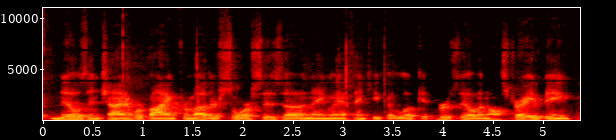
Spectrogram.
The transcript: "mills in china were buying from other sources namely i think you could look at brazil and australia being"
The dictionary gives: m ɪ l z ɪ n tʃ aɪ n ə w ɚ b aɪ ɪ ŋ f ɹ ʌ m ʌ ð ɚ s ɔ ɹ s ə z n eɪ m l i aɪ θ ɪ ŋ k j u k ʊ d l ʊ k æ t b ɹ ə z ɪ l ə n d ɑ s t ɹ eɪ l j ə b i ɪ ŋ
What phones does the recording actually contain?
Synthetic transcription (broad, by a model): m ɪ l z ɪ n tʃ aɪ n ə w ɚ b aɪ ɪ ŋ f ɹ ʌ m ʌ ð ɚ s ɔ ɹ s ə z n eɪ m l i aɪ θ ɪ ŋ k j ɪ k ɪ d l ʊ k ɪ t b ɹ ə z ɪ l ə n ɑ s t ɹ eɪ l j ə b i ɪ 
